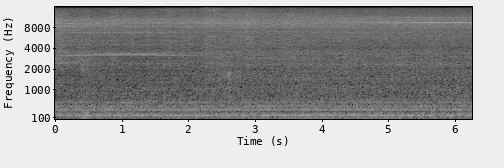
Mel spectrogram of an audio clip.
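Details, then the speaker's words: Mercedes-Benz bottomed-out air suspension strut, pressurised with an air nozzle and sprayed with soapy water: continuous sharp hiss as air leaks badly where the rubber bellows meets the metal. "oh yeah right there between the metal and the and the rubber it's leaking being pretty bad"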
